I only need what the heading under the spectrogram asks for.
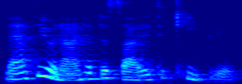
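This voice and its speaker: A woman's voice: mid-range voice, brisk, gravelly, darkish tone, reverberant, lightly acted. A woman playing a stern, practical spinster guardian in a storybook, curt and disapproving in manner. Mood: firm.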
